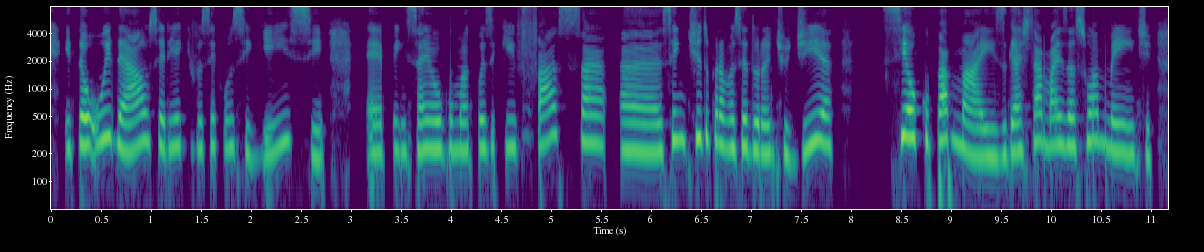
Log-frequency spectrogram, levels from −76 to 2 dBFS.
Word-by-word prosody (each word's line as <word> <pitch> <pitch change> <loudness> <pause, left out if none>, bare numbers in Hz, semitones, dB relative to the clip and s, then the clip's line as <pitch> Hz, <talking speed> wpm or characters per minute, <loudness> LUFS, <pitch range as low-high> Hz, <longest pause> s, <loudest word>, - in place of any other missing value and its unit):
Então 245 +2 +4
o 275 - +2
ideal 250 -2 +2
seria 240 -2 -2
que 240 -2 -24
você 225 +1 -4
conseguisse 220 -2 -4 0.4
é 205 - 0
pensar 215 +1 -3
em 225 - +2
alguma 225 -1 0
coisa 230 +1 -3
que 235 -1 -4
faça, 265 -1 -1 0.2
hã, 210 -1 +2
sentido 280 +4 0
pra 265 -3 +2
você 230 0 +2
durante 205 -2 0
o - - -4
dia, 245 +9 +1 0.5
se 310 - +3
ocupar 285 -1 +4
mais 190 -7 +1
gastar 215 +7 0
mais 245 0 0
a 240 - +4
sua 275 +3 0
mente, 205 -7 -2
230 Hz, 155 wpm, -24 LUFS, 210-260 Hz, 0.5 s, Então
